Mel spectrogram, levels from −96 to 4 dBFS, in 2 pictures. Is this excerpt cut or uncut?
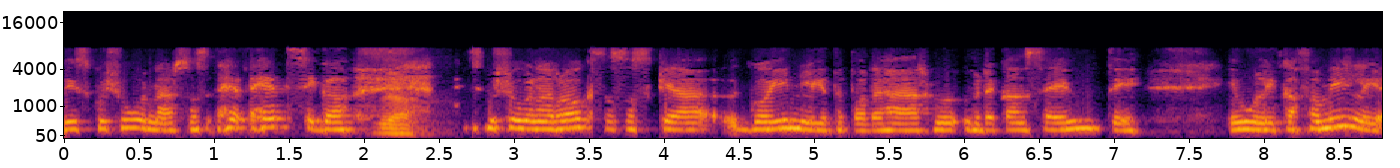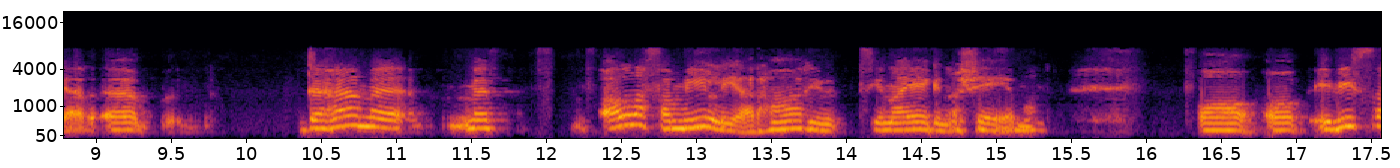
uncut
